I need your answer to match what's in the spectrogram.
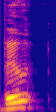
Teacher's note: You could think of the English word boot, the vowel there, although I know that when I pronounce it at least, I start a little bit more central, and then it's a diphthong that slides toward the back of my mouth and gets more closed.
